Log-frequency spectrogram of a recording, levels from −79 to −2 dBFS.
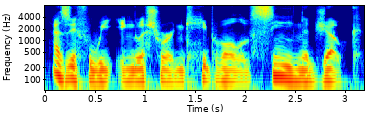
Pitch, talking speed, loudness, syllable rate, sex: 90 Hz, 190 wpm, -22 LUFS, 5.0 syllables/s, male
